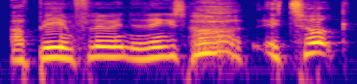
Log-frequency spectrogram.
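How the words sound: It is rushed with a quick breath between phrases. The speaker calls it wrong. "It's like you can't wait, can't wait to get to the next thing"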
